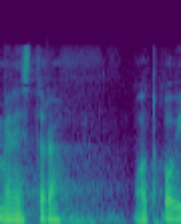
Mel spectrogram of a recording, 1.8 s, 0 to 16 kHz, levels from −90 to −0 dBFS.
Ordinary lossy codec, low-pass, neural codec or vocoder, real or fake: AAC, 48 kbps; 7.2 kHz; none; real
